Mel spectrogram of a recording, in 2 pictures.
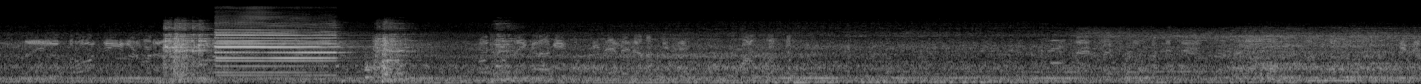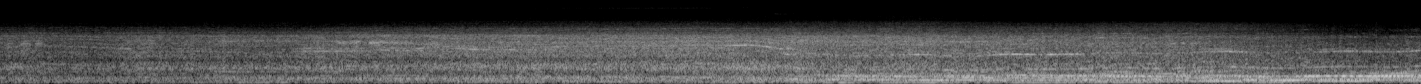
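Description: A Cat mining haul truck sounds one loud horn blast, about a second and a half long, about two seconds in. Then its diesel engine grows steadily louder and rises in pitch as the loaded truck pulls away from the shovel and drives toward the microphone.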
